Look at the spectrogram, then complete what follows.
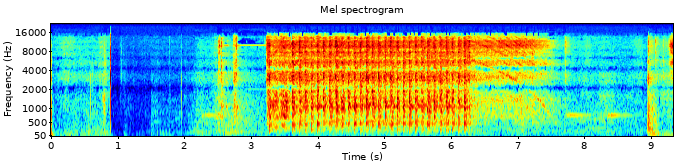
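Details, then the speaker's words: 2019 Chevrolet Silverado crew cab, 4.2 L V6 gasoline: starter cranks evenly about three seconds but engine never catches; spark confirmed present, no fuel from the fuel line when cranking, so the fuel pump has failed. "I try to crank Lets check fuel coming out from the fuel pipe Nothing fuel coming out Its mean The fuel pump has problem"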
